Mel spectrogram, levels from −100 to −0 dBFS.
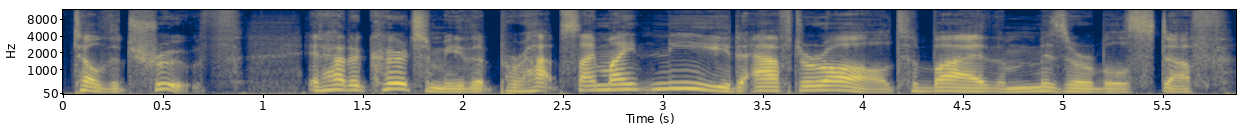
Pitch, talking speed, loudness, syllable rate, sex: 150 Hz, 215 wpm, -19 LUFS, 5.1 syllables/s, male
